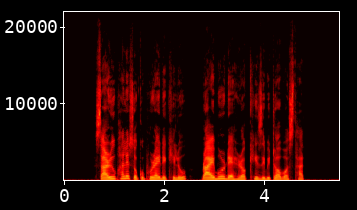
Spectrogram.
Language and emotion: Assamese, neutral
